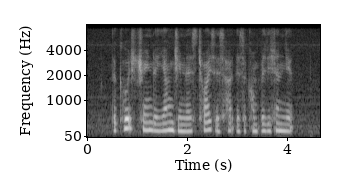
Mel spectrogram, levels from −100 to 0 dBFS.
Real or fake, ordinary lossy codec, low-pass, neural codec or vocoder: real; none; 7.2 kHz; none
